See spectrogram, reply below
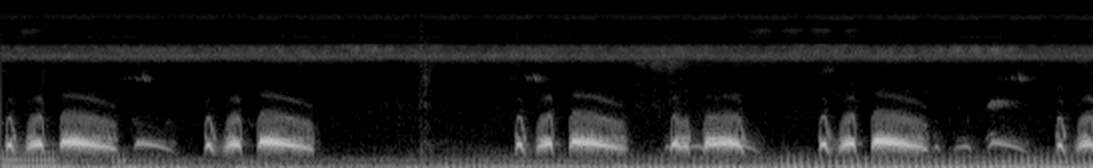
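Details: Spotted Dove (tekukur) heard while being trapped with a decoy during the flood season. Low coo phrases of short doubled notes and longer descending coos come before and after a pause of several seconds. There is a low rumbling background and a faint whine.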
